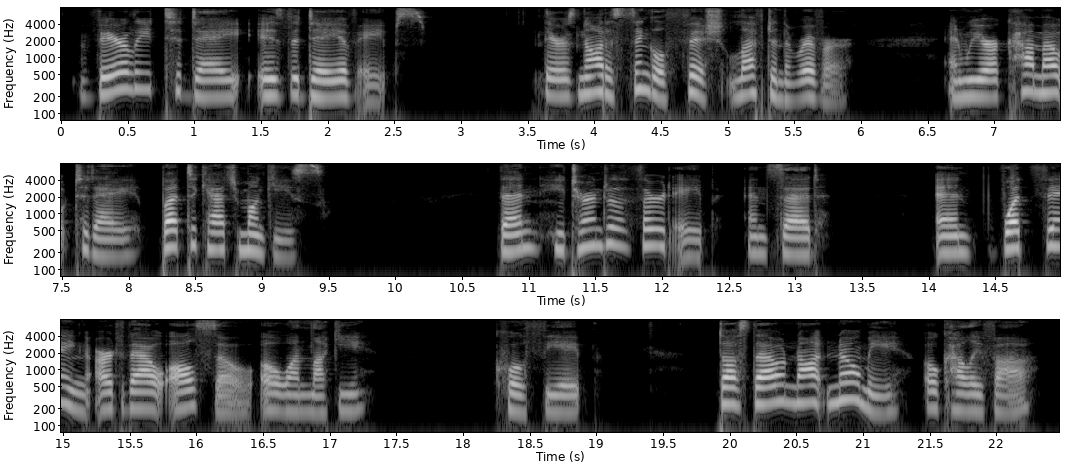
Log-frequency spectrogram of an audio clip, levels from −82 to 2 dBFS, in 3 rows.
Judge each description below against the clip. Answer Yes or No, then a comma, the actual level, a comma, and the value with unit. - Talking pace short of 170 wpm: Yes, average, 150 wpm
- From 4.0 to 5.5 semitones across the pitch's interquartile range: Yes, average, 4.6 semitones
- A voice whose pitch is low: No, high, 205 Hz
